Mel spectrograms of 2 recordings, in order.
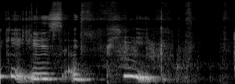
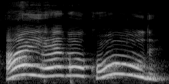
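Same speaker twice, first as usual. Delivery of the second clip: higher and louder, bursting with relief; overjoyed; 8 semitones higher, 4 dB louder than usual. Acted. Gerald calling to Piggy, thrilled that it is only a cold. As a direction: announce it like the best news ever.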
